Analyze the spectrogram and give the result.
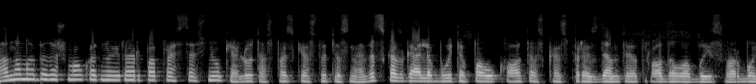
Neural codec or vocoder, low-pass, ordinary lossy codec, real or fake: none; 10.8 kHz; AAC, 64 kbps; real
